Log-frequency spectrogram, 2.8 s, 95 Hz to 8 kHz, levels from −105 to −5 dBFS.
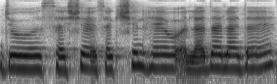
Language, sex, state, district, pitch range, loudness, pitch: Urdu, female, Andhra Pradesh, Anantapur, 210-230 Hz, -20 LUFS, 220 Hz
